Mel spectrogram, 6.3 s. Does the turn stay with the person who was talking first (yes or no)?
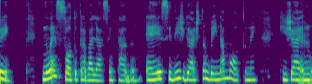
yes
